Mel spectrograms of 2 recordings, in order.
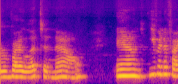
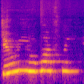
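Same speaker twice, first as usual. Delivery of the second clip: very high, drawn-out exclamation; 10 semitones higher, 3 dB louder than usual. A girl answers her bosom friend's vow of love: cried out. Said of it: "cried Anne".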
